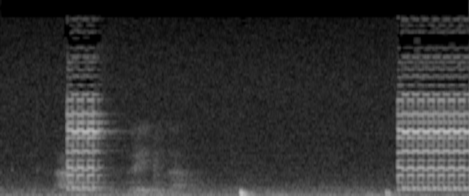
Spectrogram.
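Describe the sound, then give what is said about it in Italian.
A telephone rings twice in short electronic trilling bursts, loud, with a quiet gap between them broken by a soft thump; an incoming call during a live radio programme. “Ecco, c'è una telefonata, io non è prevista telefonata in diretta in questo programma, quindi non so chi sia, però rispondiamo ovviamente, perché sennò...”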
